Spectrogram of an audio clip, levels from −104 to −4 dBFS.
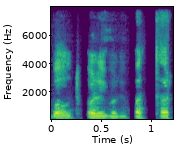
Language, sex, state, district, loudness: Hindi, male, Bihar, Araria, -18 LUFS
